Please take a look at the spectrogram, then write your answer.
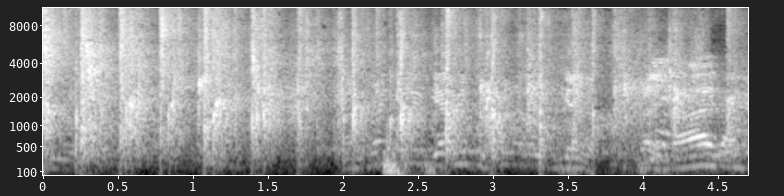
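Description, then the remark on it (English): An audience applauds the guests and everyone on the show, a dense, steady wash of many hands clapping loudly throughout, with a few voices calling out beneath it toward the end. “Let's give everyone a big round of applause.”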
